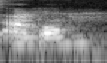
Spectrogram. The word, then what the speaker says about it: Humble: Aldine, Humble, yes, it's humble. It's not humble, even though it's spelled like humble.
